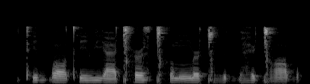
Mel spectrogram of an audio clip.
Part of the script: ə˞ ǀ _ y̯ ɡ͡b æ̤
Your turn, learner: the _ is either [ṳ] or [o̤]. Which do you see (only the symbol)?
ṳ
